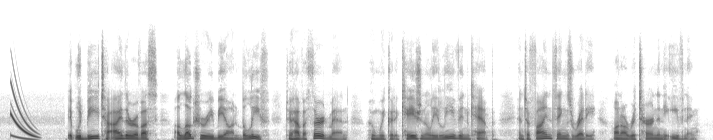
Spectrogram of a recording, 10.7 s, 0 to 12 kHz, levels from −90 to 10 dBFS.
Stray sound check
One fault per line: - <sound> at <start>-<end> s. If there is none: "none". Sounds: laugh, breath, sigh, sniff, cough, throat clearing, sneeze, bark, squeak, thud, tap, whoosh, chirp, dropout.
- chirp at 0.2-0.6 s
